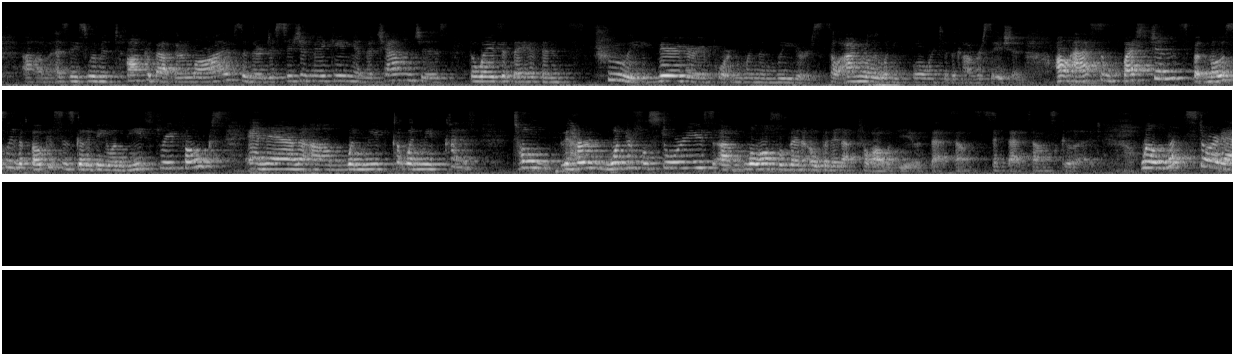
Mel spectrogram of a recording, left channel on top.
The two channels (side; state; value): right; silent; digital silence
